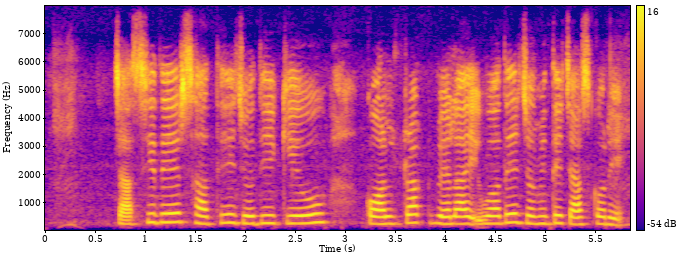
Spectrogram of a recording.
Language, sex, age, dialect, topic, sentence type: Bengali, female, 18-24, Jharkhandi, agriculture, statement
